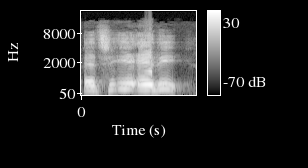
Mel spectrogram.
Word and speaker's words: head: Head, H-E-A-D, pronounce it head.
